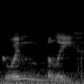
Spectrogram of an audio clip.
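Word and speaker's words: Gwynbleidd: Because we appreciate that Gwynblade's name should be pronounced Gwynbleith or something along those lines, but we don't pronounce it that way because they don't in the game for some reason.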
